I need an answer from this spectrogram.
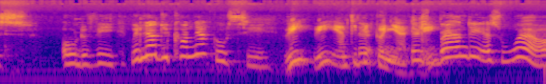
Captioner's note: both conversing in French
